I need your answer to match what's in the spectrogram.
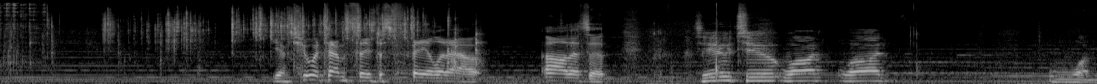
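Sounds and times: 
several dice clattering and tumbling across a hard surface: 0.1s - 4.8s
speech: 2.8s - 6.4s, 7.0s - 9.0s, 10.5s - 10.9s.

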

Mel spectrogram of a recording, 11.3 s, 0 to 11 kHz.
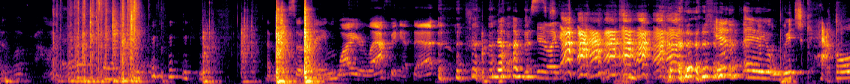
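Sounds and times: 
tarot cards being shuffled: 0.7s - 2.2s
speech: 4.4s - 11.3s
laughter: 5.8s - 10.0s.

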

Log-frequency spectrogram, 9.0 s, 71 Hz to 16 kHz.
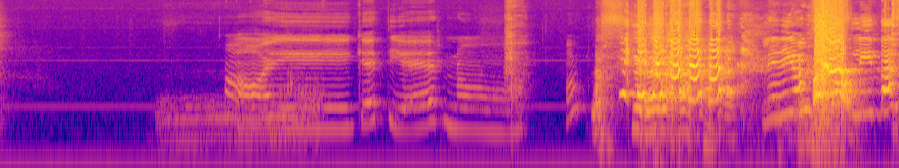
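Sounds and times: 
steady low electrical hum: 0.0s - 8.9s
speech: 5.9s - 6.9s
laughter: 6.0s - 8.9s
dog giving a short throaty bark: 8.1s - 8.8s.

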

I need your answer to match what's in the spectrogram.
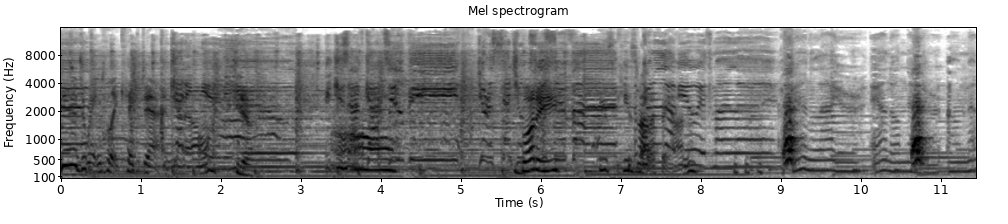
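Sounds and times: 
speech: 0.6s - 2.6s, 3.3s - 4.8s, 5.7s - 8.3s
female dog whining: 2.1s - 4.3s, 7.8s - 9.3s, 10.6s - 11.0s
laughter: 3.4s - 4.6s, 5.7s - 9.2s
female dog barking: 8.6s - 9.3s, 10.6s - 11.0s.

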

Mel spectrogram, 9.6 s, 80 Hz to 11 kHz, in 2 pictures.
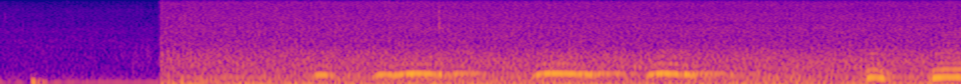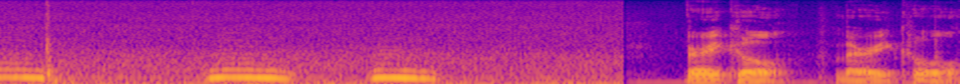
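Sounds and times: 
pair of owls hooting back and forth: 0.8s - 7.9s
steady hiss: 0.8s - 8.0s
speech: 1.6s - 3.5s, 4.3s - 5.2s, 8.2s - 9.6s.

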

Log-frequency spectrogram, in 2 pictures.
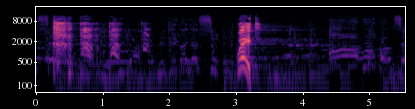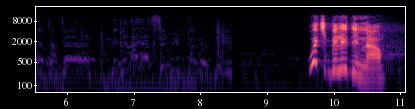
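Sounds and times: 
person coughing harsh raspy bursts: 0.3s - 1.7s
speech: 0.8s - 3.5s, 9.8s - 10.9s.

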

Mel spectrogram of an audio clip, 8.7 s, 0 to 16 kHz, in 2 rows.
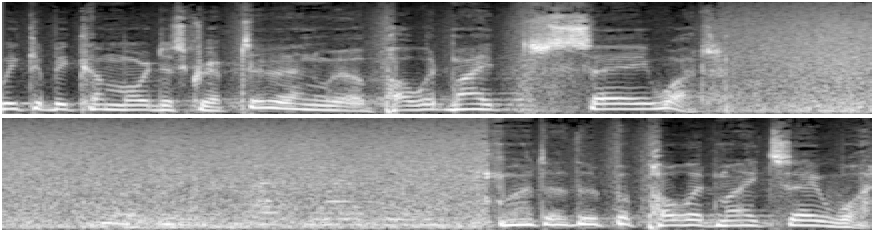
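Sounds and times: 
speech: 0.0s - 4.0s, 4.8s - 8.6s
steady dense rain pattering: 3.6s - 6.9s.

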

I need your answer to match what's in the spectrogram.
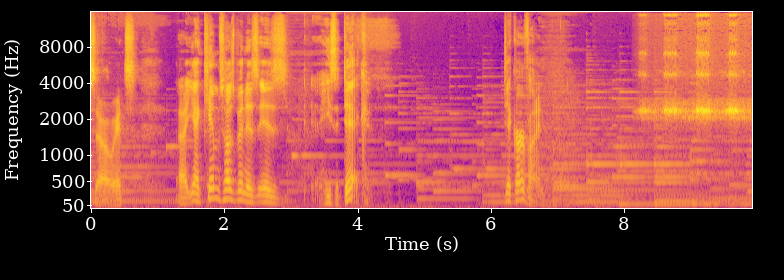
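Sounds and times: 
speech: 0.0s - 4.3s, 6.2s - 7.1s
crickets chirping: 8.2s - 9.9s.

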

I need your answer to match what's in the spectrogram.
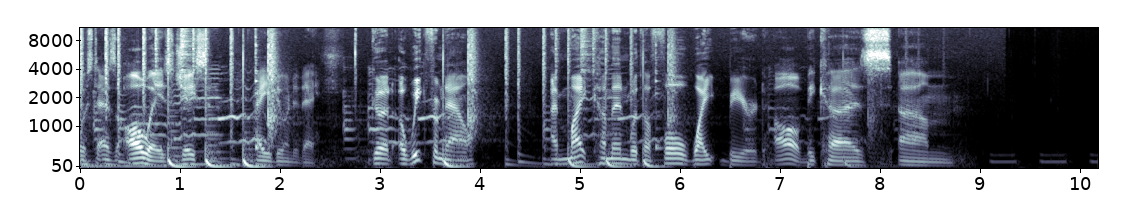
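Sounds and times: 
speech: 0.1s - 4.1s, 4.7s - 8.8s
muted phone vibrating on a table: 9.1s - 10.1s.

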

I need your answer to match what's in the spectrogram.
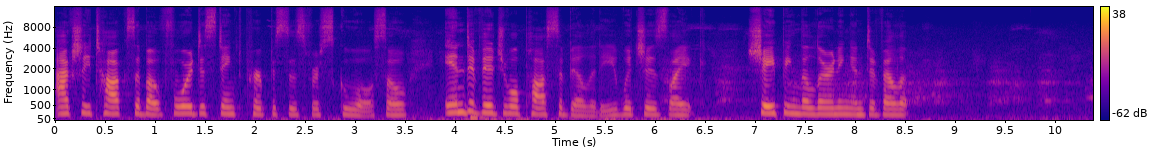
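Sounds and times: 
speech: 0.1s - 8.7s
faint dogs barking heard from indoors: 5.2s - 10.3s.

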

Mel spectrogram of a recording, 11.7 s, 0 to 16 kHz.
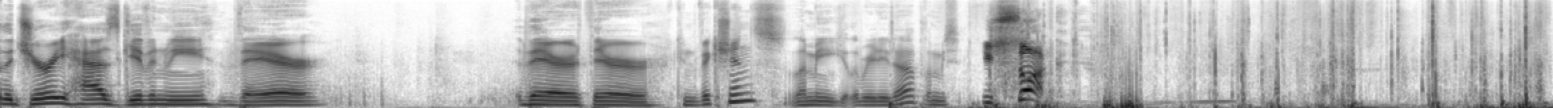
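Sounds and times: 
speech: 0.0s - 2.5s, 3.9s - 8.5s
paper rustling and tearing as a multi-layered paper envelope is unwrapped: 7.6s - 11.6s.

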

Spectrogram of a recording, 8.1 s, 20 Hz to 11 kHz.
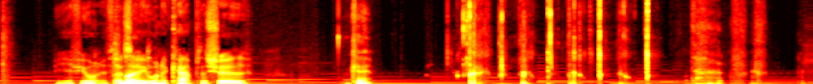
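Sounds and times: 
speech: 0.6s - 2.6s, 3.5s - 3.8s
Smarties candies crunching: 4.5s - 6.6s
chewing: 4.5s - 6.6s.

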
